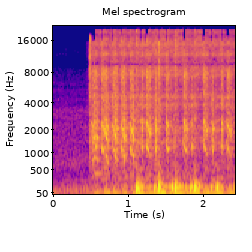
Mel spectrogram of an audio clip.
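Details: Kawasaki ZX9R at 42,965 miles, first start attempt during restoration: catches on choke but runs in lumpy, uneven bursts and won't hold idle, cutting out and not firing on all four; carburetor clean and rebalance planned, plugs possible.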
